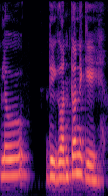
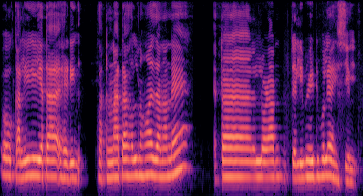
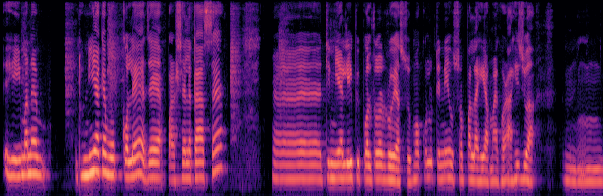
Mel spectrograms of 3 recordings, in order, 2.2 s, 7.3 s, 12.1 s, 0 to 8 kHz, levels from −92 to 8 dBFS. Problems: background conversations at intervals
